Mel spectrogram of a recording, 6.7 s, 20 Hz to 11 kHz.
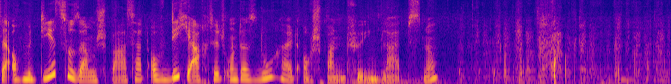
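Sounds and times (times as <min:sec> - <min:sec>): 
speech: 0:00.0 - 0:05.7
dog panting: 0:04.6 - 0:06.7.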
